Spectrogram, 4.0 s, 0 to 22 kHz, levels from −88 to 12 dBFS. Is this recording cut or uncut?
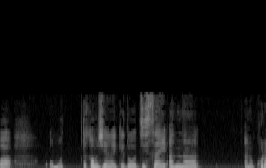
uncut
